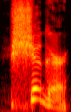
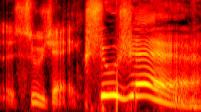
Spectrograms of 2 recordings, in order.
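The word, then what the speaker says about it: Suger: pronounce this name uh suje yes sushi you wanna you wanna sound more culturally more french i think it's actually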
